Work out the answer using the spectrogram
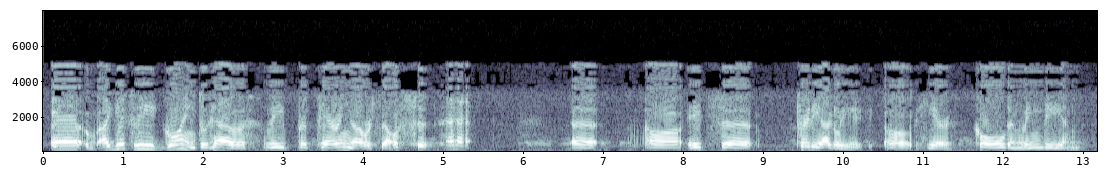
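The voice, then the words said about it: Serbian accent in English. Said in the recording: “you have an accent ... I'm from Europe ... From Serbia”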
